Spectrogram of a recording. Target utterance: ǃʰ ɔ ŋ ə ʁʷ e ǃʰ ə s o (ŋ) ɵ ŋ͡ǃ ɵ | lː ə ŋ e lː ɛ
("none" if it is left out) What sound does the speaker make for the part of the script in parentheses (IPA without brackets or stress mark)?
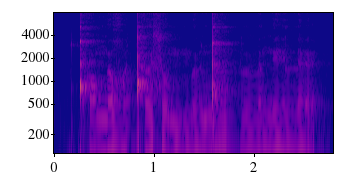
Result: mː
